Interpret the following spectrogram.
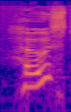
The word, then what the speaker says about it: HOAST: One of them is called Host, I think is how you say it. It's HOAST.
